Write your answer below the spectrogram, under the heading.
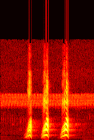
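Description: A Long-eared Owl gives three harsh, barking notes about a third of a second apart, each rough and nasal, over a quiet background.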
